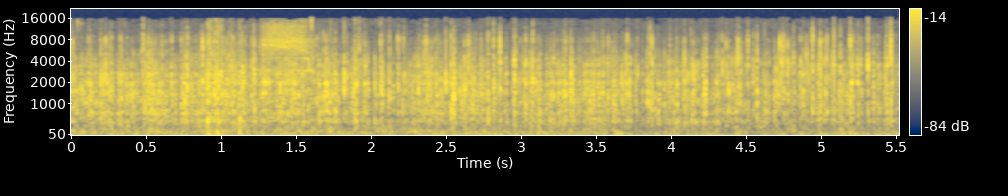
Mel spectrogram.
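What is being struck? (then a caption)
Silicone scrubbing gloves with bristle palms. A pair of pink silicone dish-scrubbing gloves with bristle palms, worn on both hands, rub against each other beside a microphone without touching it. The result is a soft, steady, bright crinkling and rustling hiss with quick scratchy textures throughout and almost no low end.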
